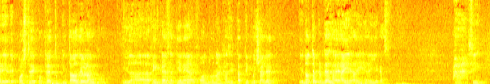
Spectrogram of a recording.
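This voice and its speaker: A man's voice: mid-range voice, vocal fry. An older man with a Costa Rican accent, a guest in an interview who tells a long anecdote and acts out the dialogue of the people in it. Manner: lively storyteller who acts out quoted dialogue. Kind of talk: anecdotal storytelling. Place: live show recording. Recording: roomy and distant, with background noise.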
